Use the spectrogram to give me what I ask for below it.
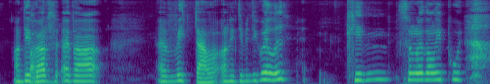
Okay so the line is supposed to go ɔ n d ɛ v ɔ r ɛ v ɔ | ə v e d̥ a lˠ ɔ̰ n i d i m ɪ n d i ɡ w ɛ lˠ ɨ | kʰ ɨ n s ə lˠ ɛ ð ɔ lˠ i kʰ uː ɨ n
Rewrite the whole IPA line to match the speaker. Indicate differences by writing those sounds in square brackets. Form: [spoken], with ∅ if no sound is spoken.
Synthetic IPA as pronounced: ɔ n d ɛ v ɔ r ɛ v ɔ | ə v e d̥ a lˠ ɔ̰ n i d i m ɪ n d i ɡ w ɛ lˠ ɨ | kʰ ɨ n s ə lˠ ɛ ð ɔ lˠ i [pʰ] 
